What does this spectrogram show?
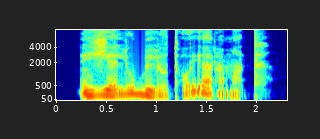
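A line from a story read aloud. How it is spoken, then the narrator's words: Near growl. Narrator (Russian): почти прорычал он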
